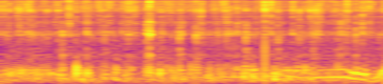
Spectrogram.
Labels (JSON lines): {"label": "biophony, cascading saw", "recorder": "HydroMoth"}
